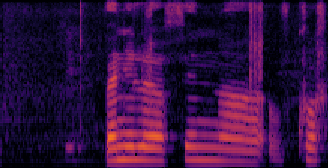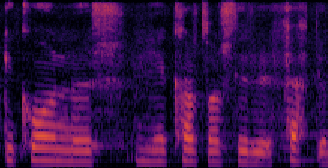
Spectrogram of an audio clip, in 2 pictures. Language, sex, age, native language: Icelandic, male, 13, Icelandic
